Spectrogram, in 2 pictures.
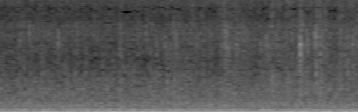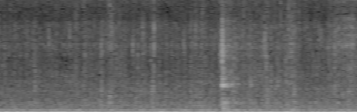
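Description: Chicken and baby okra in tomato sauce sizzling in a stainless steel pot, stirred with a wooden spoon, with a few light knocks of the spoon against the pot near the end. A low steady hum runs underneath.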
